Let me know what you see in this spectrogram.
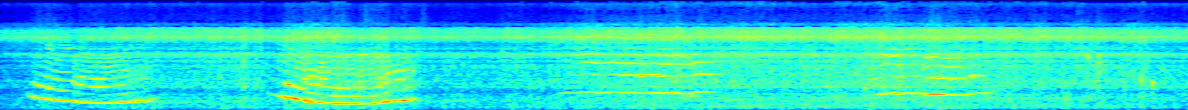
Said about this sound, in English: From our clifftop posse, we can hear the hissing, sighing, and the incredible singing as these huge marine creatures communicate.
